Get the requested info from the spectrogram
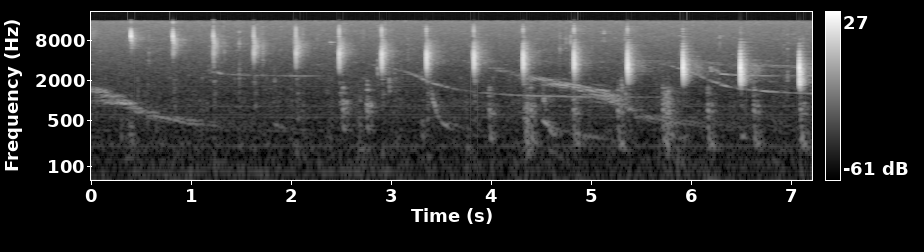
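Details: Under Antarctic sea ice in McMurdo Sound, recorded November 2017 from an observatory 21 m below the ice, Weddell seals give rapid repeated high chirping pulses, about two per second, over long falling glides and descending whistles.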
